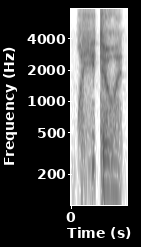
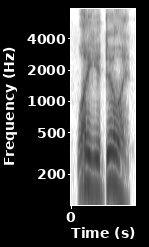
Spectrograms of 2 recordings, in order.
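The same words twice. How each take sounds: First: The question is whispered very quietly. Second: The question is said in a louder voice. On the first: "I whispered it just like that" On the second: "I go a little bit louder"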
